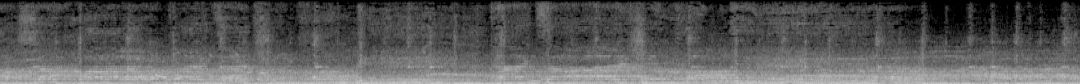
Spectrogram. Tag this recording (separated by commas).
Music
